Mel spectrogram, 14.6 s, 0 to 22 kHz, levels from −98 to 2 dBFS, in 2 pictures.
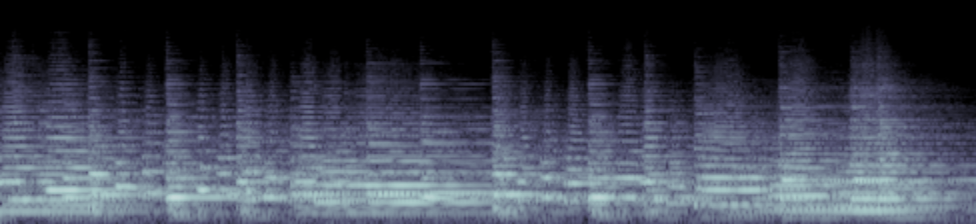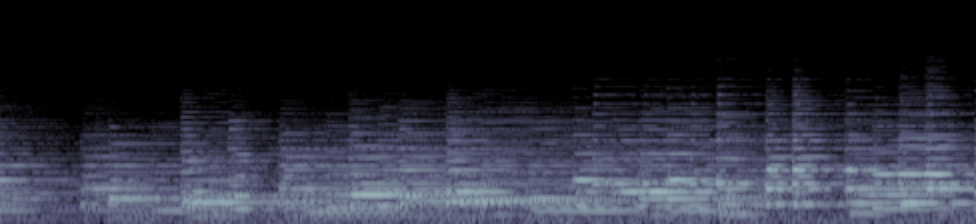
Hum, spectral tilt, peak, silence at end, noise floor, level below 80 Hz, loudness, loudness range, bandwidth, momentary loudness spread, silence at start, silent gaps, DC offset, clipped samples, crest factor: none; -8 dB/octave; -12 dBFS; 0 s; -50 dBFS; -60 dBFS; -27 LUFS; 14 LU; 8 kHz; 18 LU; 0 s; none; under 0.1%; under 0.1%; 16 dB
